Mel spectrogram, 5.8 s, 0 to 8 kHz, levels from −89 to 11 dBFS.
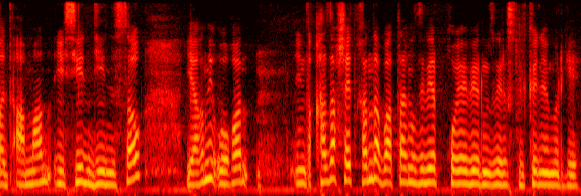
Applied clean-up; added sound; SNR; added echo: none; none; none; none.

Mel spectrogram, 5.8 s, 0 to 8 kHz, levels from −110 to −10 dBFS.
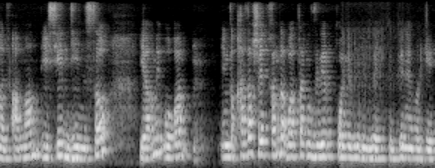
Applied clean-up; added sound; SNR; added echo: neural mask model DeepFilterNet 3.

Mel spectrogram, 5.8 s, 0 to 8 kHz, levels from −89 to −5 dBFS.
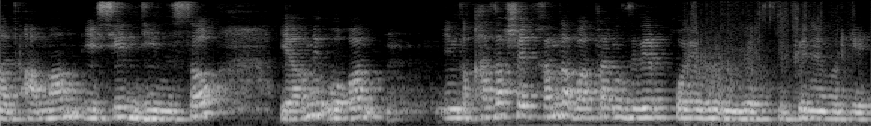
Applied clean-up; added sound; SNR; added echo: neural separator model SepFormer DNS4.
